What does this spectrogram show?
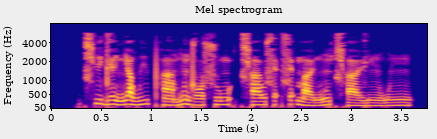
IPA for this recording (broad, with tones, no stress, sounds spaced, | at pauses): t͡ɕʰ i˦˨ d e˦˨ ɪ̯ ɲ ä˦˨ w i˦ pʰ ã˨ b ũ˦˨ d ɔ˨ s u˦ m ʊ˦ ʔ t͡ɕʰ a˦ ʊ̯ s ɛ˦ ʔ sʰ ɛ˦ ʔ m a˨ ɪ̯ ŋ ũ˦ t͡ɕʰ a˨ ɪ̯ j ĩ˨ w ĩ˦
